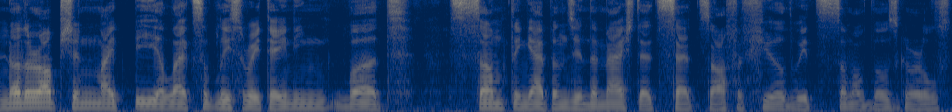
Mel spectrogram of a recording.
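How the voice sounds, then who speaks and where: In a very clean recording with a silent background, a man with a non-native accent speaks fairly slowly at a fairly low pitch, in a monotone, flat intonation. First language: not English. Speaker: wrestling YouTuber. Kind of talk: casual commentary vlog. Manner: hesitant, many fillers.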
